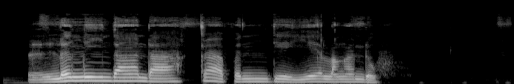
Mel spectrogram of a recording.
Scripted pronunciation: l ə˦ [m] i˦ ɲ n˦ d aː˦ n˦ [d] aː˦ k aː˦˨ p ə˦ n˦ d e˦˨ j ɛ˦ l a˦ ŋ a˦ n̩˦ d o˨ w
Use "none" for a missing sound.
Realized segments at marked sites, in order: ŋ, d

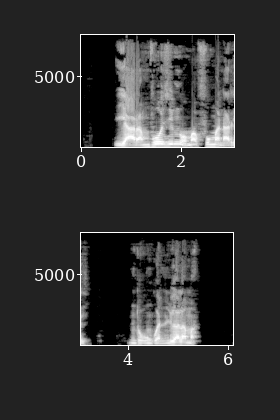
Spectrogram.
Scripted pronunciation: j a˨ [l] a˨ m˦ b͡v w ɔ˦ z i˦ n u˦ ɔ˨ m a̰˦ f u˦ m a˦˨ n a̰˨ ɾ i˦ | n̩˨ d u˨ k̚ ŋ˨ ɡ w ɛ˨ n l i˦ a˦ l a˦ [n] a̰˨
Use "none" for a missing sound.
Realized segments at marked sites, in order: ɾ, m

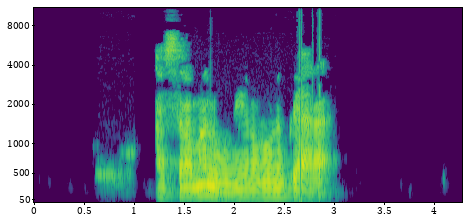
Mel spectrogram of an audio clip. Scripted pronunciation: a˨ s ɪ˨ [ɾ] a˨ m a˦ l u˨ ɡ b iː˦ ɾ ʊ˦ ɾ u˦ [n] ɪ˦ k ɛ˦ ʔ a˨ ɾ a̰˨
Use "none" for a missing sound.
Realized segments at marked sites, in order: ɾ, n

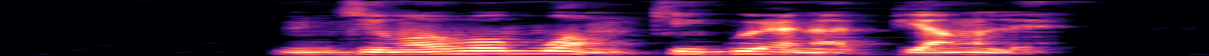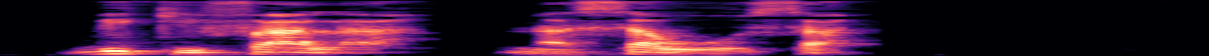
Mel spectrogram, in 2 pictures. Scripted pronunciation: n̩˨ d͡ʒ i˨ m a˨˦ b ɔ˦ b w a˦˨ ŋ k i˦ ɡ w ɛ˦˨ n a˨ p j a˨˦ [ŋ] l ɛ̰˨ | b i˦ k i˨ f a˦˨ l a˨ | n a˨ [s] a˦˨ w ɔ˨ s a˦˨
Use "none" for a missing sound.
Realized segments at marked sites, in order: ŋ, s

